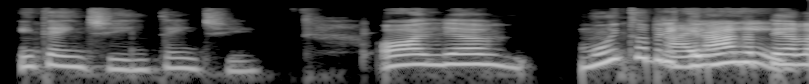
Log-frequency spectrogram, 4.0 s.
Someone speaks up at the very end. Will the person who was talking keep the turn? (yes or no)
yes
